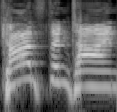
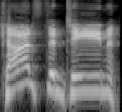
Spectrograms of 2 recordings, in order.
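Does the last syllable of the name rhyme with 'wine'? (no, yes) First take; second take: yes; no. First: The last syllable rhymes with wine. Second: The last syllable does not rhyme with wine. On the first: This is the version used in the comic. "It's Constantine there, so I'm saying Constantine" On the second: This is the version used in the TV adaptation. "in the Arrowverse, it's Constantine"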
